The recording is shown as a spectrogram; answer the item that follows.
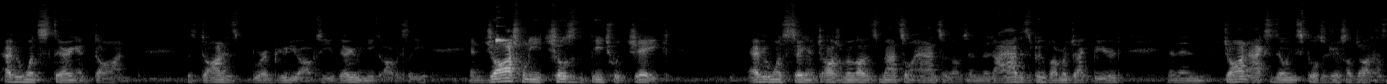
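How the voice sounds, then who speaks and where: A man's voice: on the low side, a little hiss or hum. A man in a rambling casual monologue, boastful and repetitive, with emphatic bursts that trail off. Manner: boastful, self-assured.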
